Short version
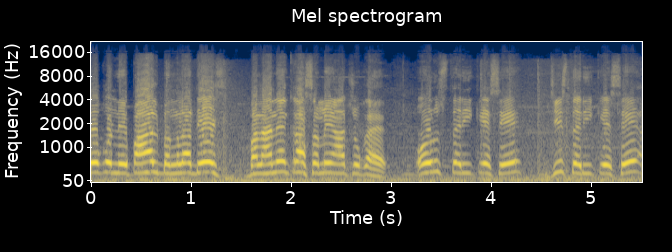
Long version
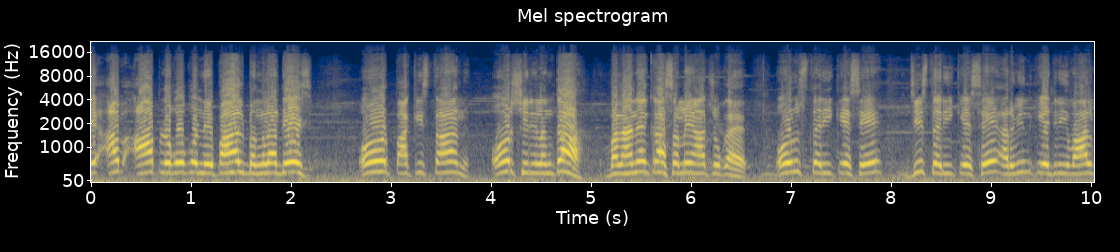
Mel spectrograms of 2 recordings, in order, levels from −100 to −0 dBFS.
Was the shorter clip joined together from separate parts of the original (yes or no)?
yes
